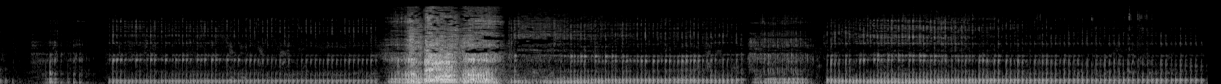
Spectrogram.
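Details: Deep, steady pulsed rasping from a leopard trapped in a cage in Gir Forest, Saurashtra, broken by one sharp, loud breathy blast in the middle and a few brief pauses.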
